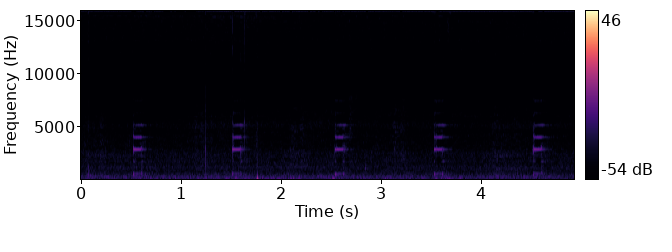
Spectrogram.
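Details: M3046A Viridia bedside patient monitor with M3001A module in demo mode with simulated data; regular short electronic beeps about once a second during an alarms test: patient monitor alarm.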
